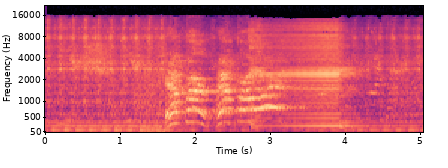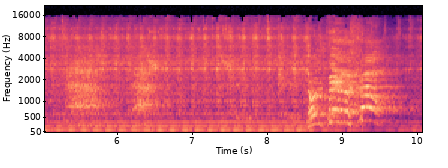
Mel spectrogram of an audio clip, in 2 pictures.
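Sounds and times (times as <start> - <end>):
low hum: 2.5 - 7.0.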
